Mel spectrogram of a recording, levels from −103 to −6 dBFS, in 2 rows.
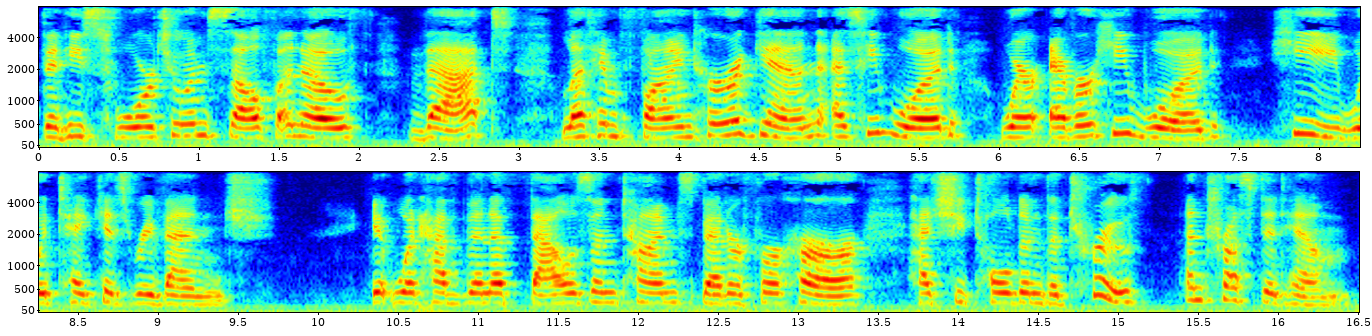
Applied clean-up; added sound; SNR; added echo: none; none; none; none.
